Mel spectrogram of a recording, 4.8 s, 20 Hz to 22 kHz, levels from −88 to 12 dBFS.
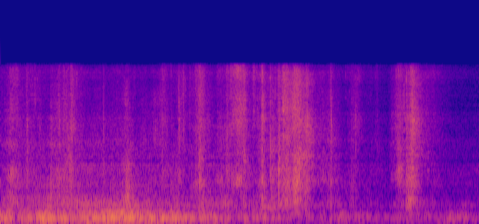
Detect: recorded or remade remade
